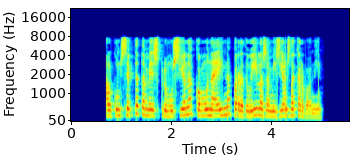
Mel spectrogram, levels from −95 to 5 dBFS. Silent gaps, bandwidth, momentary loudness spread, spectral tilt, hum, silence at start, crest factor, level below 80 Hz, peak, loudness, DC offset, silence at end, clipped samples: none; 8 kHz; 6 LU; -2.5 dB/octave; none; 0.7 s; 16 dB; -54 dBFS; -2 dBFS; -17 LUFS; under 0.1%; 0.55 s; under 0.1%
